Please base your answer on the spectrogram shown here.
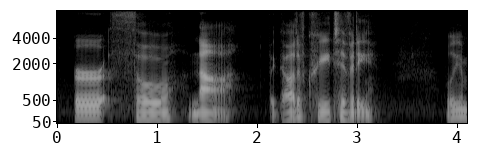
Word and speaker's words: Urthona: Pronounced Urthona, the god of creativity.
